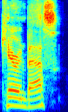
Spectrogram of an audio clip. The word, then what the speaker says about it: Karen Bass: Are you sure that's how it's pronounced? It's not Bass. – I mean, no. Yes, it is. That is how it's pronounced because I have heard her say her name.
